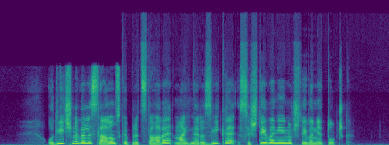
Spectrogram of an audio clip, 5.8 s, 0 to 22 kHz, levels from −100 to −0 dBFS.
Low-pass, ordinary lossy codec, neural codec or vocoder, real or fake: 19.8 kHz; Opus, 32 kbps; codec, 44.1 kHz, 7.8 kbps, Pupu-Codec; fake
